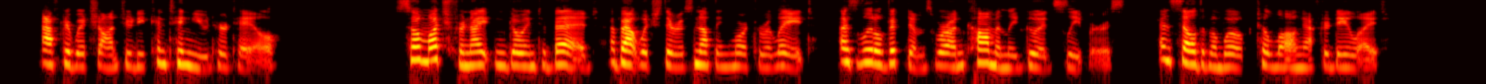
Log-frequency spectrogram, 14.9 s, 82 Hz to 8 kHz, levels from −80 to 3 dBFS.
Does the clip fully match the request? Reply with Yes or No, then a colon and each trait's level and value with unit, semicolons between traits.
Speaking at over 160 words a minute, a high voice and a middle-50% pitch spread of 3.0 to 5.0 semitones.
No: average, 155 wpm; high, 230 Hz; average, 3.3 semitones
